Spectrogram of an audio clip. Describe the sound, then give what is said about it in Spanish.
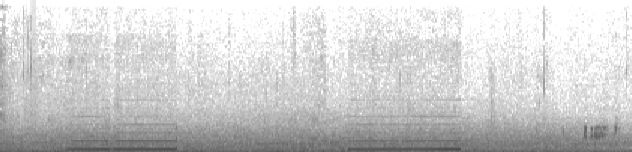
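A phone call's ringing tone repeats twice, each steady electronic purr lasting about a second and a half with a long pause between, over a constant rushing background hiss. “¿Quieres que intentemos llamarle a ver si hay suerte y nos coge el teléfono?”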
